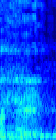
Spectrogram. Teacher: ہا کو تین الف کے برابر لمبا کر سکتے ہیں مد کی وجہ سے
